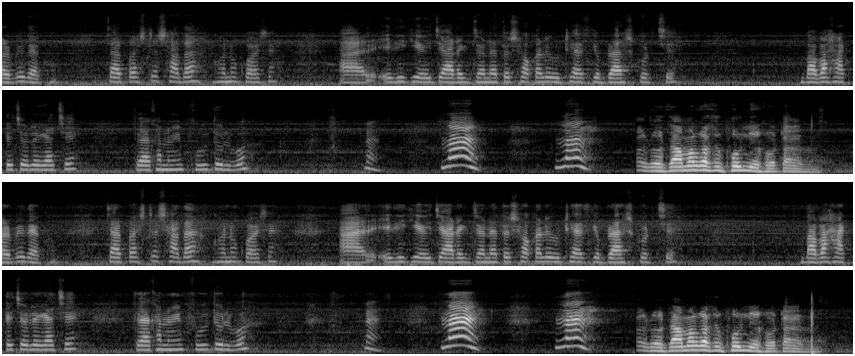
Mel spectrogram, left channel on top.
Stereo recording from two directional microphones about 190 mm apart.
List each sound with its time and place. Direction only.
0.0 s a woman's voice: centre (ahead or behind)
8.0 s a woman's voice: 5° left (ahead or behind)
12.1 s a woman's voice: centre (ahead or behind)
